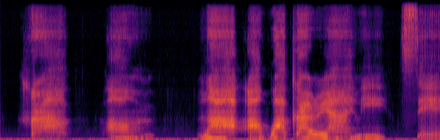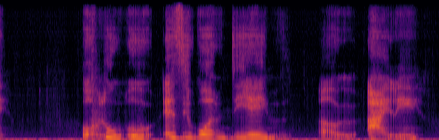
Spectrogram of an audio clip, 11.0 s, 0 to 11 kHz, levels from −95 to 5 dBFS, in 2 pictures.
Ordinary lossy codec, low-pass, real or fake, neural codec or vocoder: none; none; fake; autoencoder, 22.05 kHz, a latent of 192 numbers a frame, VITS, trained on many speakers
